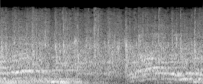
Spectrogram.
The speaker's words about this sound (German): Applaus hier oben.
